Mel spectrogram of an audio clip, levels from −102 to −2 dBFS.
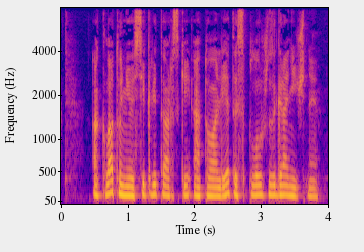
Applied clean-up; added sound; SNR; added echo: none; none; none; none.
